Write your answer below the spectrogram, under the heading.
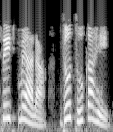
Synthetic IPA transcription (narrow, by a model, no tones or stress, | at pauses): sed͡ʑmɛɭala̰ | d͡zot͡suːkaɦe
